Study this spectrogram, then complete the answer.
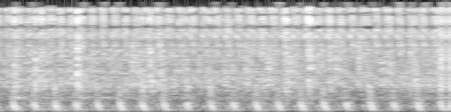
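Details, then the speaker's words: Briggs and Stratton tiller engine revived from non-running: fast thumping near ten per second with uneven pulse strength; uneven, loping idle, owner suspects it sounds cammed. "kind of sounds like she got a cam in her definitely don't like it very much"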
